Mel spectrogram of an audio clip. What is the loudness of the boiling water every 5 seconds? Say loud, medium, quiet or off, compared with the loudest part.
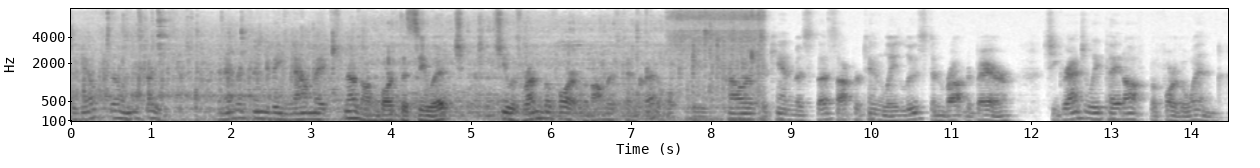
loud, loud, off.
